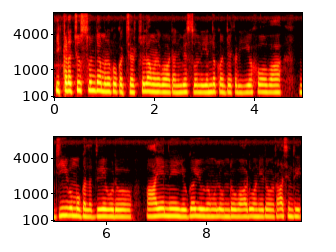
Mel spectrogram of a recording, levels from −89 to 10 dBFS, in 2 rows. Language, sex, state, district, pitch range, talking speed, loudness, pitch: Telugu, male, Andhra Pradesh, Sri Satya Sai, 195-210 Hz, 110 wpm, -17 LUFS, 200 Hz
